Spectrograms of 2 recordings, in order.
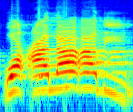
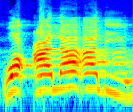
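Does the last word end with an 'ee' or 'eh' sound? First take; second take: ee; ee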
